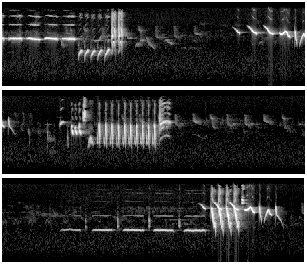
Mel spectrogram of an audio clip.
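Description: A songbird sings a series of separate phrases mixing rapid buzzy trills with high whistled notes, each burst followed by a short pause, heard clearly and alone against faint background hiss.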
